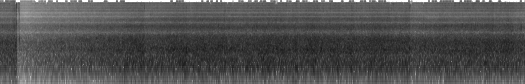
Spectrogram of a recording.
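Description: Rushing water flows steadily at the edge of a pond, a broad, continuous wash heard close and loud, building over the first second and then holding constant with no voices.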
